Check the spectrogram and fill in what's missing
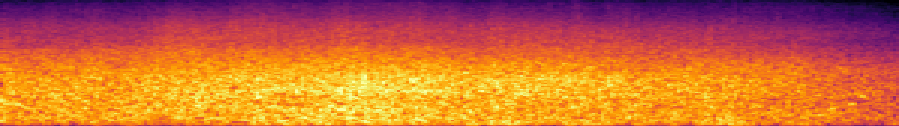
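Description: Ocean surf on the coast of Gambia gives a continuous, loud, broadband roar of breaking waves, steady throughout and easing slightly toward the end, with no voices.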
